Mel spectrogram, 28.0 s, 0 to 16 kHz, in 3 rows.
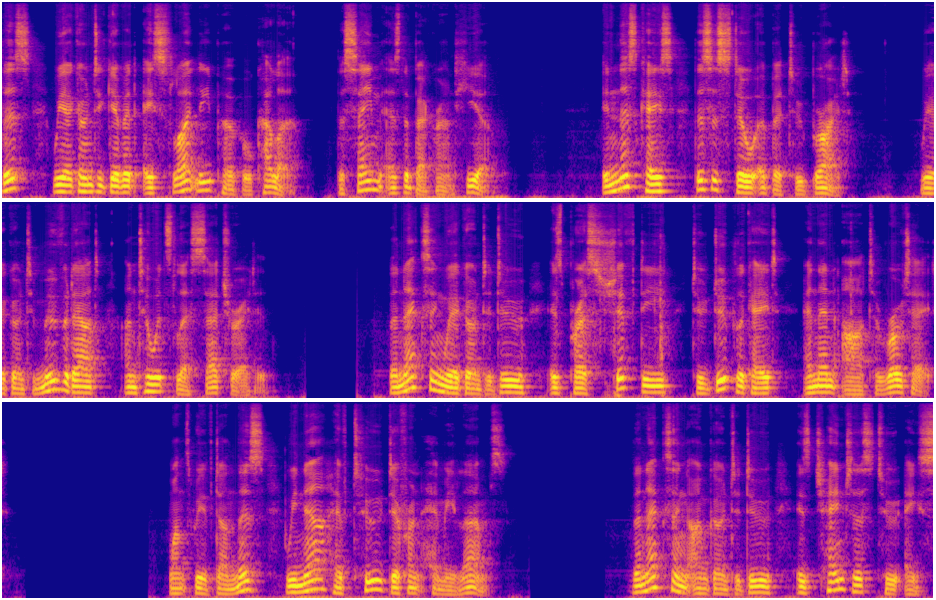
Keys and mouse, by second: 1.1-3.1 drag, 7.3-8.9 drag, 15.9 shift+d, 17.8 r, 21.2 right click.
